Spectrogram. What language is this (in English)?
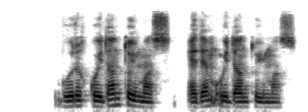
Tatar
